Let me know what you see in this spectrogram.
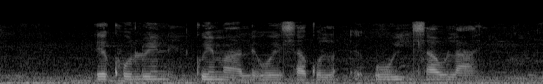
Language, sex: Xhosa, male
